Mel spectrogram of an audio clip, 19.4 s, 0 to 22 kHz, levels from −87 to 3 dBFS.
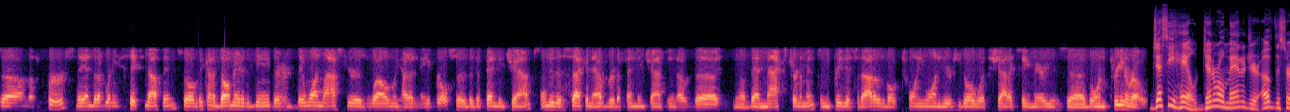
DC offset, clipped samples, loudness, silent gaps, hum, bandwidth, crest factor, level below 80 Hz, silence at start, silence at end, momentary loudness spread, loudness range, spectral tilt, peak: under 0.1%; under 0.1%; -19 LUFS; none; none; 14.5 kHz; 18 dB; -66 dBFS; 0 s; 0 s; 7 LU; 3 LU; -6 dB/octave; 0 dBFS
